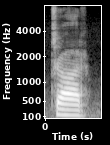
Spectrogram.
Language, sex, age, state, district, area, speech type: Punjabi, male, 30-45, Punjab, Mohali, urban, read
